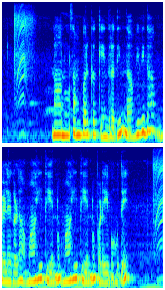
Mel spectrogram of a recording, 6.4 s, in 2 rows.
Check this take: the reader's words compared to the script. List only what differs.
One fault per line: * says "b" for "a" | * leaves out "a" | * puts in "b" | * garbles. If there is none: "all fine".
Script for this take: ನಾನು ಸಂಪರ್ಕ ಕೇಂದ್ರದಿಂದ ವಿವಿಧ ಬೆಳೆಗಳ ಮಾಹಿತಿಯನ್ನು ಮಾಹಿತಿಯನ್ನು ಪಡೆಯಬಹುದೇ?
all fine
